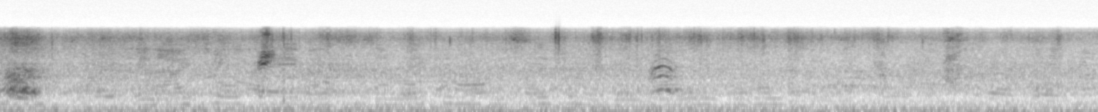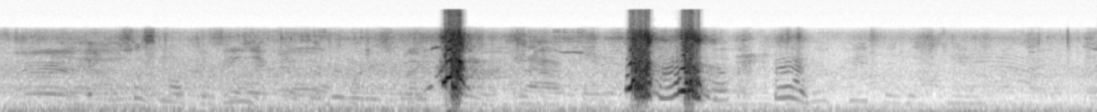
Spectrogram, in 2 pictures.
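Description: Airedale terrier barking at a helper who is agitating it with a tug in Schutzhund protection work. There are three loud barks: one about three-quarters of the way through, then two in quick succession about a second later.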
